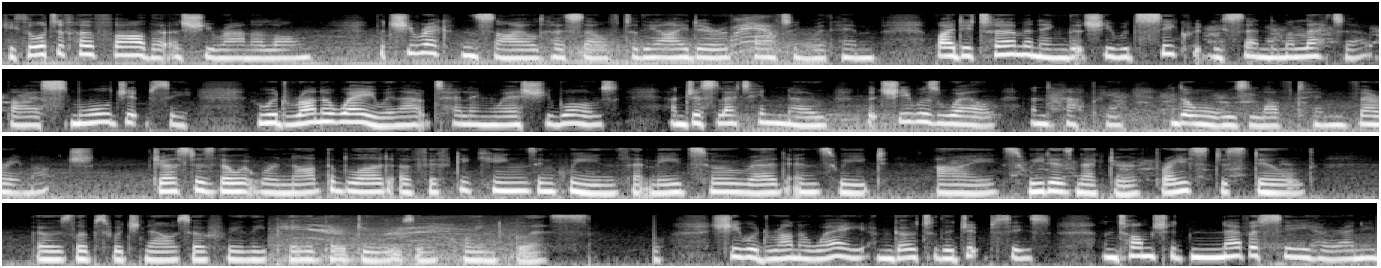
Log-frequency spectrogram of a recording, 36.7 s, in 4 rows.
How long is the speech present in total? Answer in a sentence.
The speech can be heard for 36 seconds in total.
